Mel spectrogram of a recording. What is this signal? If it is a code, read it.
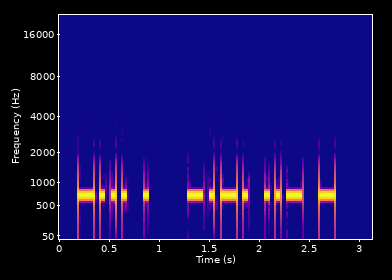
Morse code, heard as a keyed tone, about 22 wpm, 700 Hz. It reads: BE CUT
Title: A Sound Of Thunder 22wpm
